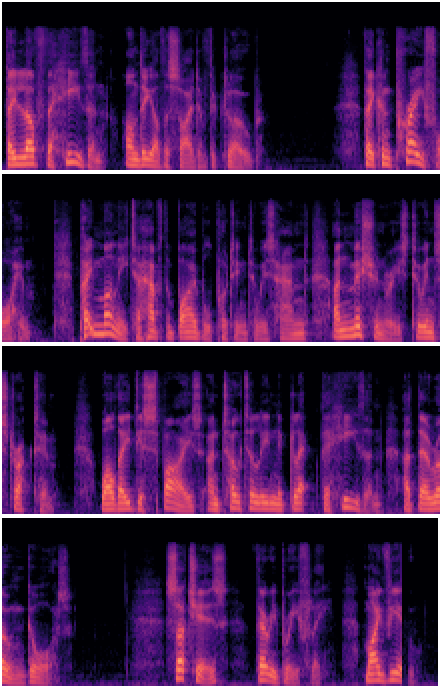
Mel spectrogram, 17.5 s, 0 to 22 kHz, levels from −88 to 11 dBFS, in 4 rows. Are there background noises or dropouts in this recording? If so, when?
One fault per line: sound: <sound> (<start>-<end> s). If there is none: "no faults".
sound: dropout (17.1-17.2 s)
